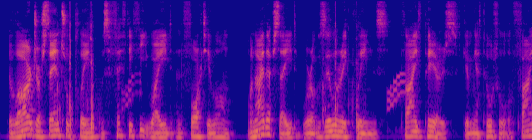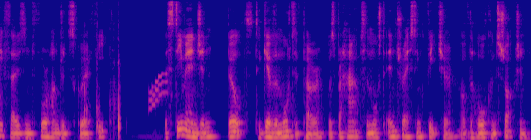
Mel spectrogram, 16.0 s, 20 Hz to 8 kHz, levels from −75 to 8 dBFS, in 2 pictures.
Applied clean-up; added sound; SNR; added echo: neural mask model RNNoise.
